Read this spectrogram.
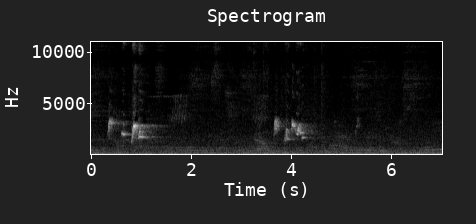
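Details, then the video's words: A red-whiskered bulbul sings while dancing, giving two short warbled phrases of sliding, whistled notes about three seconds apart. The song is fairly soft against a continuous low rumble. "Chào mào hót múa"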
